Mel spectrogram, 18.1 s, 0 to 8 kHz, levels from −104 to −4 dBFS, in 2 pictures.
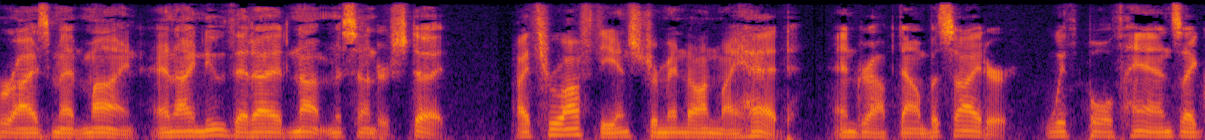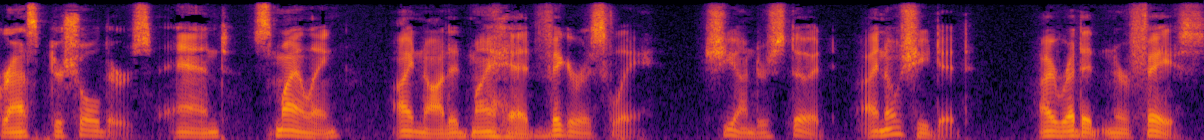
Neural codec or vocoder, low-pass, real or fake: none; 7.2 kHz; real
